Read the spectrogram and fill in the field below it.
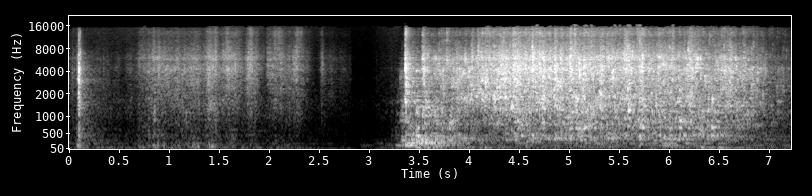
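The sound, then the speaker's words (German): A toilet flushes with a loud, steady rush of water, briefly dropping off before a second strong surge of gushing, hissing water that continues to the end, with no voices. “Auf dem Klo waren Sie danach vielleicht auch?”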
